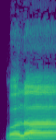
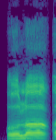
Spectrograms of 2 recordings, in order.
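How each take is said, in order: No difference in how they are said.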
